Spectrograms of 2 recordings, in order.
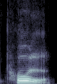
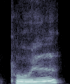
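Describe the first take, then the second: First: The first sound has a strong puff of air. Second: The first sound has no puff of air. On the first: The speaker calls it right. "tapi pul" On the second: The speaker calls it wrong. "Jangan pul"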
